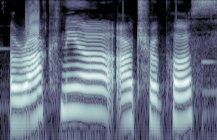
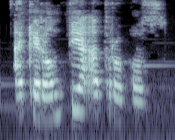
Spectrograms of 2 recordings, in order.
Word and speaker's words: Acherontia atropos: The Death's Head hawk moth scientific name is Arachnia atropos, and I'm going to just kind of like put a little clip of the correct pronunciation here because I know I butchered it. Acherontia atropos.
